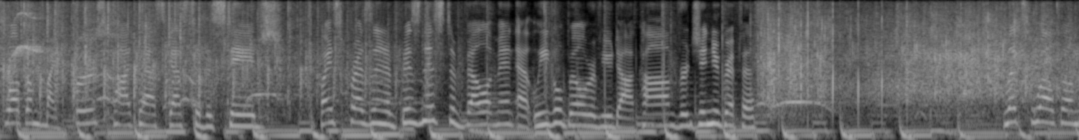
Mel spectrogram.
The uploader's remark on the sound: Today's episode comes at you LIVE from the CLOC Global Institute (CGI) main stage. Today's episode comes at you LIVE from the CLOC Global Institute (CGI) main stage.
